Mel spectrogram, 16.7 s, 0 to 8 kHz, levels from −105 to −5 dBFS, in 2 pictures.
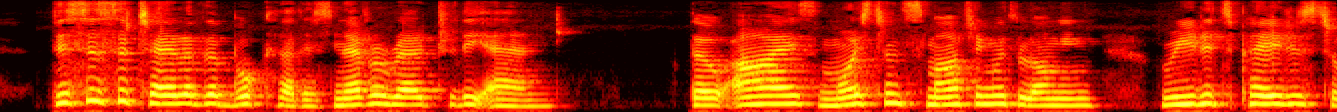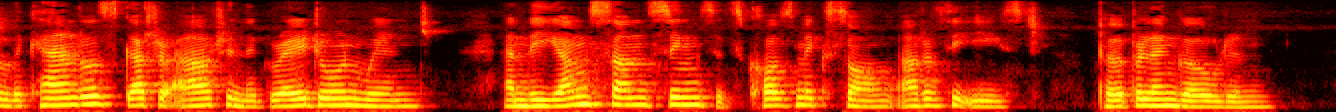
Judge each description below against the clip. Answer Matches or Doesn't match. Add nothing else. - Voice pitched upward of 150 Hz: Matches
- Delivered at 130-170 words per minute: Doesn't match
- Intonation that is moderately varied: Matches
